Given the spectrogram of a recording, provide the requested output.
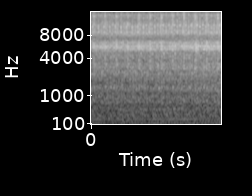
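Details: Daewoo Lanos after a lifter-tick repair: a fallen oil-gallery plug had starved the hydraulic lifters of oil, so four rockers and all lifters were replaced. On first start after reassembly it holds a steady, even idle with a quiet valvetrain.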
